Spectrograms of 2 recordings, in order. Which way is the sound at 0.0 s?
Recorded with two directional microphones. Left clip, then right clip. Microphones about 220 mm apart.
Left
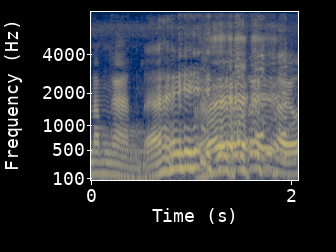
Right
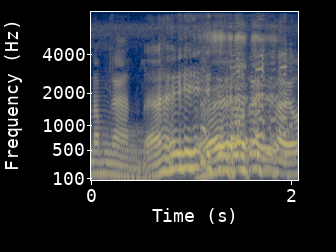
50° right (ahead or behind).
